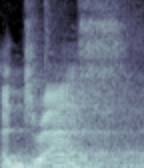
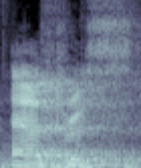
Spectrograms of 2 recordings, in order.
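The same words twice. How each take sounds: First: The stress is on the second syllable. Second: The stress is on the first syllable. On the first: It is used as a verb. "second syllable stress used as a verb" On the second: It is used as a noun. "the nouns"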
